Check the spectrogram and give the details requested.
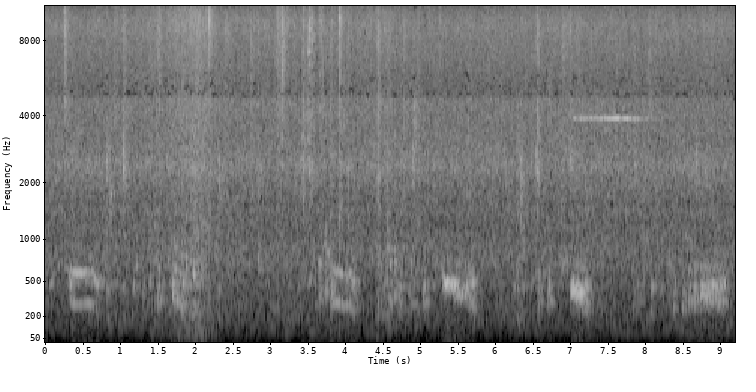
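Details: Pigeons giving short low coos scattered through, with steady background hiss and a brief thin whistle.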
